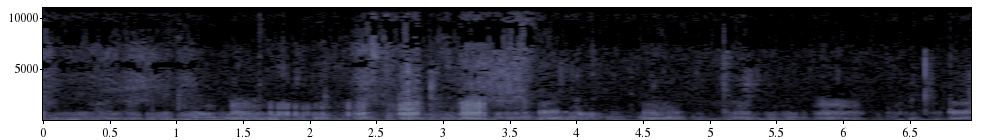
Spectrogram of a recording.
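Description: Domestic cat purring, faint and steady with a rhythmic pulse.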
